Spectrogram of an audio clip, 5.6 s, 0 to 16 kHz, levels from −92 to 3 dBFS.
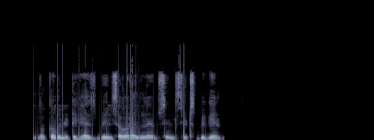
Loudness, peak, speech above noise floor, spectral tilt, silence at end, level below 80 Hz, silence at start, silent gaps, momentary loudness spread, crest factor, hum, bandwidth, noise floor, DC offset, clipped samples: -31 LUFS; -14 dBFS; over 60 dB; -5.5 dB/octave; 2.3 s; -64 dBFS; 0.5 s; none; 9 LU; 18 dB; none; 11 kHz; under -90 dBFS; under 0.1%; under 0.1%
